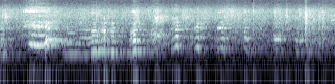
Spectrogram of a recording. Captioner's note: crying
